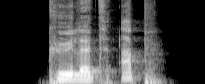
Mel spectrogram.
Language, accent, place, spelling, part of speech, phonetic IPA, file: German, Germany, Berlin, kühlet ab, verb, [ˌkyːlət ˈap], De-kühlet ab.ogg
- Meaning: second-person plural subjunctive I of abkühlen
